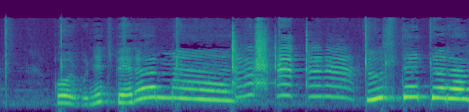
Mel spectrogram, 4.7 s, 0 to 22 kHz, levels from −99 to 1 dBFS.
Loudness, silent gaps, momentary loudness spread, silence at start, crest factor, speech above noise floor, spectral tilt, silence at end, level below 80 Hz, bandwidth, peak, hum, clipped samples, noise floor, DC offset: -25 LUFS; none; 9 LU; 0.55 s; 16 dB; 25 dB; -2.5 dB/octave; 0 s; -74 dBFS; 13 kHz; -8 dBFS; none; under 0.1%; -49 dBFS; under 0.1%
